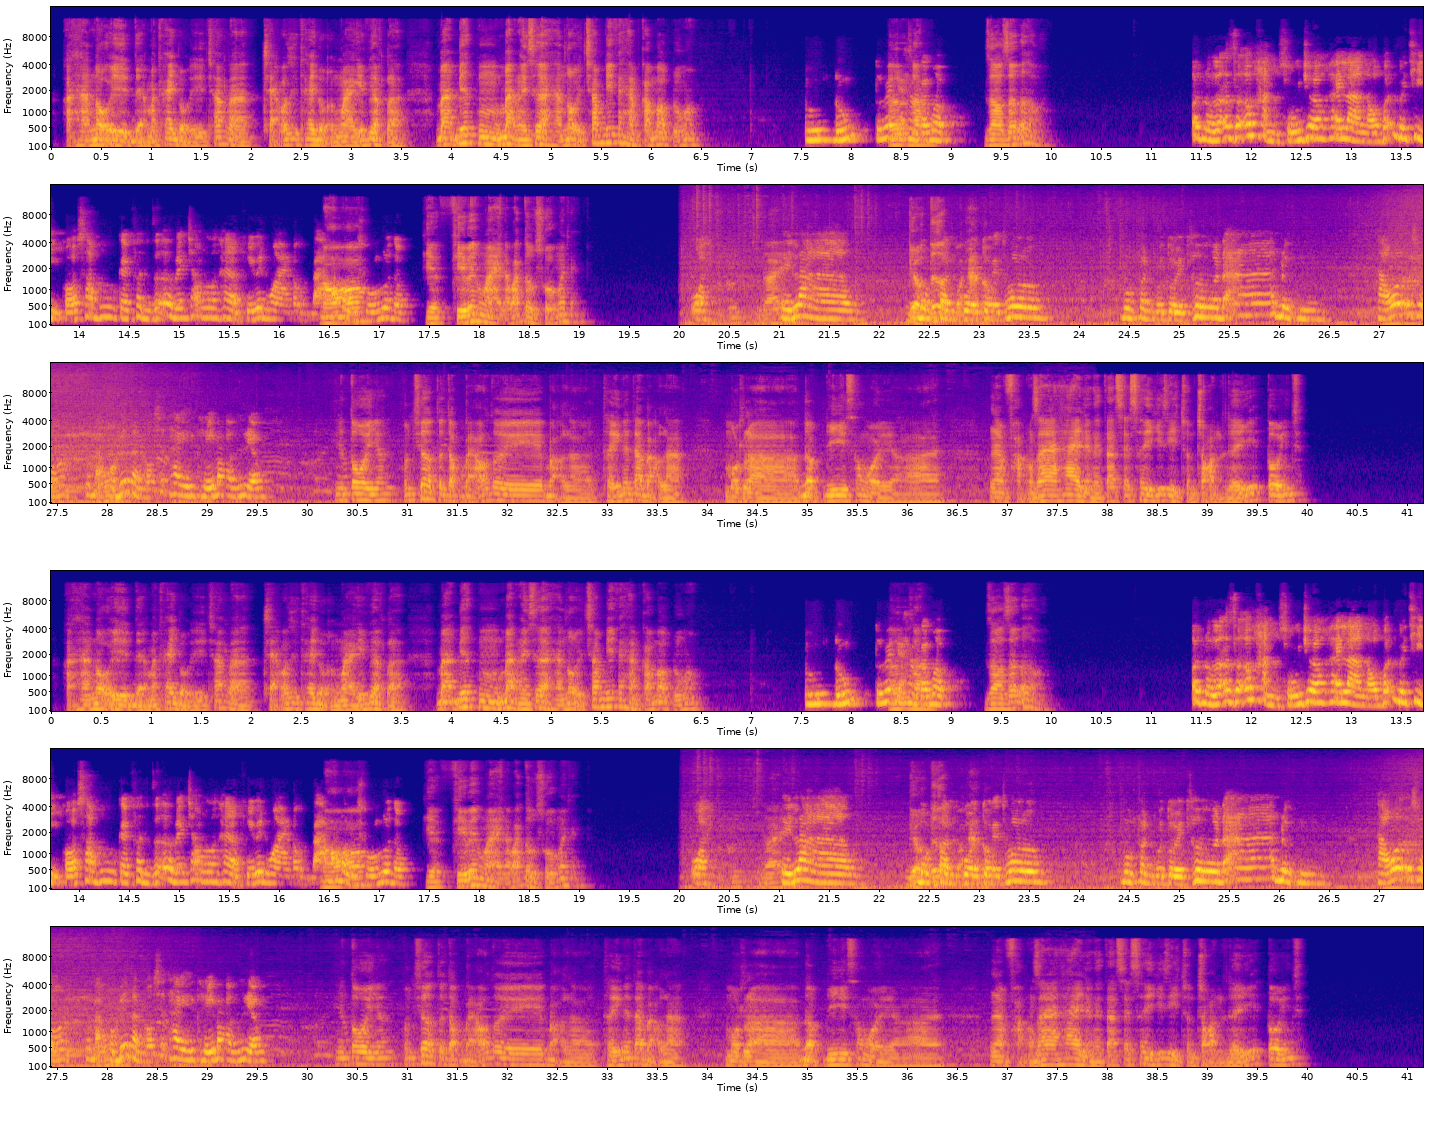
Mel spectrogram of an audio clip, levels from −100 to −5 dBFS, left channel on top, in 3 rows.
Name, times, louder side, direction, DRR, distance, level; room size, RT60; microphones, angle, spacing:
voice 1, 0.1-6.5 8.4-8.8 9.3-9.9 16.4-16.9 17.5-19.0 20.5-21.2 22.2-23.2 27.9-28.3 30.3-33.8 34.2-39.9, left 2 dB, 90° left, 1.0 m, -23 dB
voice 2, 7.5-9.0 11.4-17.2 20.1-20.4 21.0-21.9 22.4-23.8 24.4-26.5 27.0-29.6, right 2 dB, 15° right, 0.5 m, -19 dB
sound 1, 20.0-37.9, left 1 dB, 30° left, 0.7 m, -34 dB
4.3 x 2.7 x 2.3 m
head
